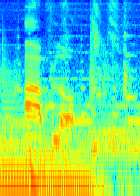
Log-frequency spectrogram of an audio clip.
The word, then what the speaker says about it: hablo: Hablo. Now hablo, the natural stress there is on the next to last syllable because hablo ends in a vowel, O.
